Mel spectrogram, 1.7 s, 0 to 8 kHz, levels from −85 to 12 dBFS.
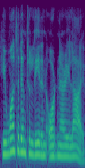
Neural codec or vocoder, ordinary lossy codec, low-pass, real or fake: none; MP3, 64 kbps; 7.2 kHz; real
